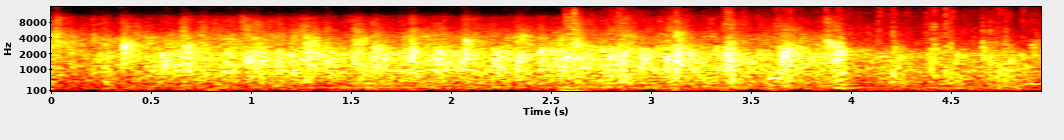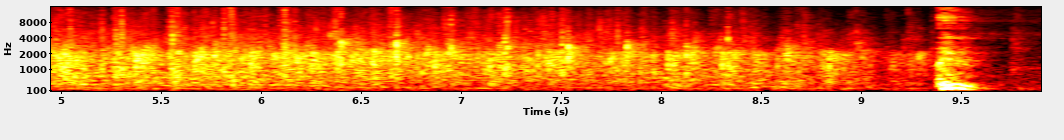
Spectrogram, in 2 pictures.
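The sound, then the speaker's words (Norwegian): Warm audience applause greets two novelists at a literary event: dense, steady clapping that continues for the full ten seconds and eases slightly near the end, where a single louder thump stands out. “Gi Nils Fredrik Dahl og Tove Nilsen en varm velkomst.”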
